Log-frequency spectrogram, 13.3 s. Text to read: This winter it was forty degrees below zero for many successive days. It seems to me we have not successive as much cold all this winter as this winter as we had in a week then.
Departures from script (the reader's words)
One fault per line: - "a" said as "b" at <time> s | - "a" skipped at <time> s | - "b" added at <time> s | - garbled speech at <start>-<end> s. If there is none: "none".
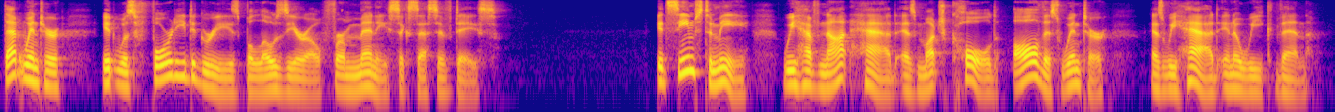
- "This" said as "That" at 0.1 s
- "successive" said as "had" at 8.5 s
- "this winter as" skipped at 11.7 s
